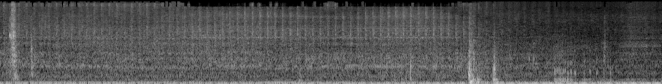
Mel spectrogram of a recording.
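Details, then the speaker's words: 1982 Corvette after a decade outdoors and a fuel system overhaul, warming up, possibly still on old gas: uneven lumpy idle with occasional pops and stumbles over a steady drone; rough idle. "It sure doesn't run too well, but what can be expected? I don't know if it's still running on that old gas or the new gas."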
